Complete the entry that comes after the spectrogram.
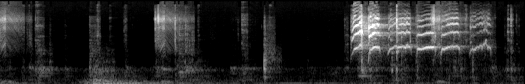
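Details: Budgerigar pair, male and female, in mating-stimulation chatter: thumps and rustling at first, then a lively burst of harmonic, warbled chirps and squeaky notes over the final two seconds.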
